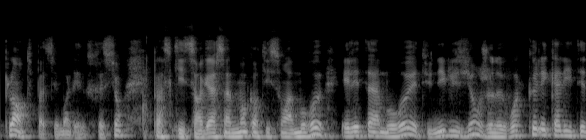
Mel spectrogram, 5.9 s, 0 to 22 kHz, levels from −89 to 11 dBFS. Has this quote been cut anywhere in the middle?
no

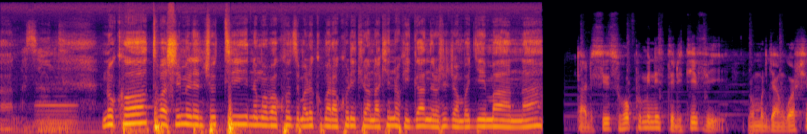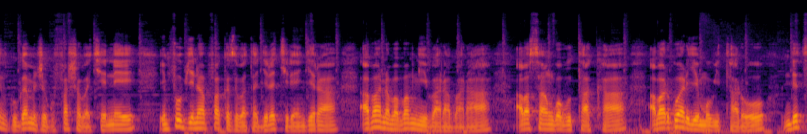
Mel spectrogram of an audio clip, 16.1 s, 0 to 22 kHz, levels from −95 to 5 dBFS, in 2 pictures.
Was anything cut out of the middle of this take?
yes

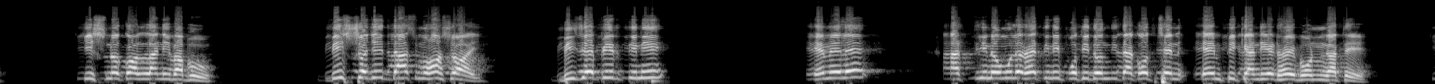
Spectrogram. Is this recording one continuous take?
yes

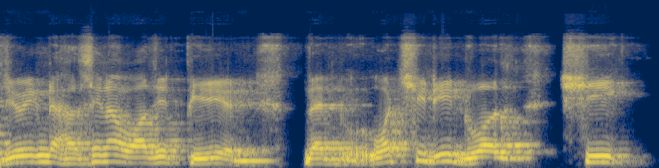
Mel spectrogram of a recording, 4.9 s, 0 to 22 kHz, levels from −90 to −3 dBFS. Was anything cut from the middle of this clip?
no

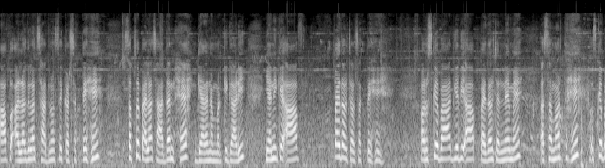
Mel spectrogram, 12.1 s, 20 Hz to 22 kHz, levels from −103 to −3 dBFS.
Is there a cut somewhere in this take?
no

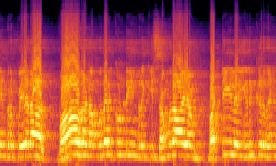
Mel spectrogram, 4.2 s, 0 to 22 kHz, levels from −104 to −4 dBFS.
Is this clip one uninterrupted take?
yes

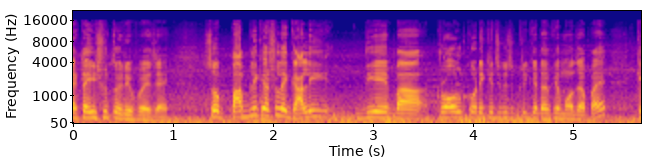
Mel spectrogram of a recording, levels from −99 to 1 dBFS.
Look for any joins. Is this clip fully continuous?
yes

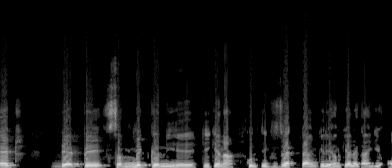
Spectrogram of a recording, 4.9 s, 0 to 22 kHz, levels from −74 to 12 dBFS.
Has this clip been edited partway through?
yes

